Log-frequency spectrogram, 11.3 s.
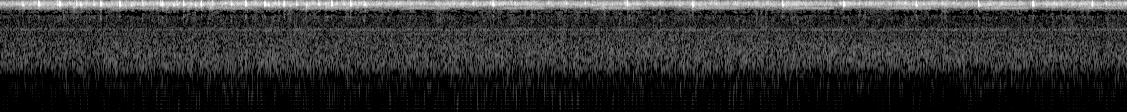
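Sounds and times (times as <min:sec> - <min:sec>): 
frogs calling in late evening in Maranhao village on the Brazilian coast: 0:00.0 - 0:11.2
insects chirping in late evening in Maranhao village on the Brazilian coast: 0:00.0 - 0:11.2.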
